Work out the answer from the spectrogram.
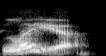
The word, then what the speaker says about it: Leah: and I did and he said it's pronounced Leia so I'm gonna go with the man of God he said that's how you pronounce my name is Leia and I argue with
